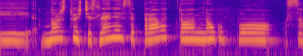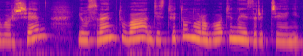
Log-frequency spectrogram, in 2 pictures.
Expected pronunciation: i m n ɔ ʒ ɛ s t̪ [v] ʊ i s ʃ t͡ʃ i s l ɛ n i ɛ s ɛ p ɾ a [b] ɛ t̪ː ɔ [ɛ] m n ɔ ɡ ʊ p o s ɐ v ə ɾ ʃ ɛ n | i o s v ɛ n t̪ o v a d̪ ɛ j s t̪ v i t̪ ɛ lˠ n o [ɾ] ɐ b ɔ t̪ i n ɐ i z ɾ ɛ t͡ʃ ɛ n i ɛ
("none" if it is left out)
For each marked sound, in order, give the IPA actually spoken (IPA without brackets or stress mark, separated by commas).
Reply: v, v, ɛ, ɾ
